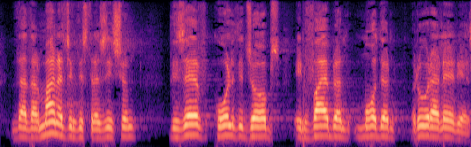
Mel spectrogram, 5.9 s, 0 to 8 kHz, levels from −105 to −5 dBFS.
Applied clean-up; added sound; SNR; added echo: none; none; none; none.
